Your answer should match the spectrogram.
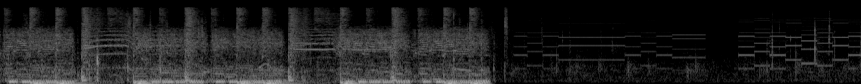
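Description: A burst of loud, thumping music cuts off, then an electronic telephone ringtone plays alone: a bright, beeping melodic pattern that pauses briefly and starts again.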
